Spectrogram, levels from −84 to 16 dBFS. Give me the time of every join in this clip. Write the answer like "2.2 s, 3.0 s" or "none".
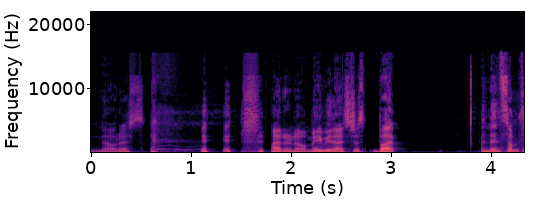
2.7 s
